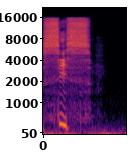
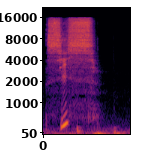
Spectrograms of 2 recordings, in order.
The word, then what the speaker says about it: six: one for each case on its own six is pronounced cease cease the ex is pronounced and sounds like an S when followed by a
